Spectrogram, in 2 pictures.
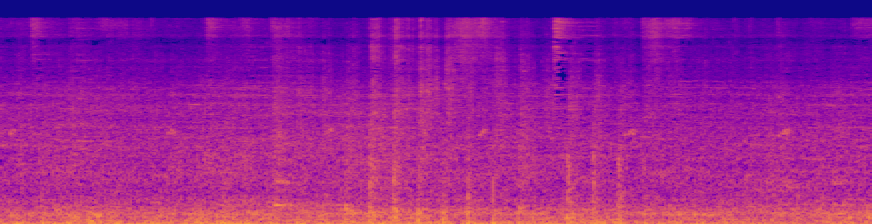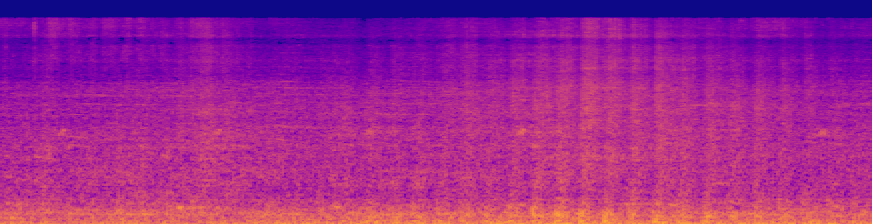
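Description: Steel wheels of BNSF covered hopper cars rolling past on the rails: a steady low rumble with clickety-clack clatter and scattered sharp clicks.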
